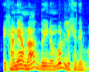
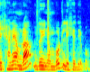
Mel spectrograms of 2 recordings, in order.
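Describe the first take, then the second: No difference in how they are said.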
